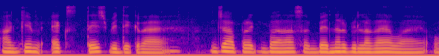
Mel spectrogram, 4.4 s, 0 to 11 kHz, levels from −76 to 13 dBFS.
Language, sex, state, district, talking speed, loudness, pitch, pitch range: Hindi, female, Arunachal Pradesh, Papum Pare, 270 wpm, -16 LUFS, 175 Hz, 170-185 Hz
